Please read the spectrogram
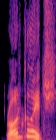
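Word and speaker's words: Roglič: Excuse my pronunciation here. – Yeah. – But is Primoz Roglic? – Roglic, yes.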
